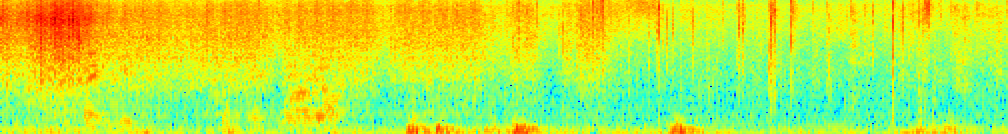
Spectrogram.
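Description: A woman speaks calmly, heard through a microphone.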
